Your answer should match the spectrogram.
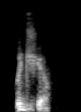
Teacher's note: So if I say like, would you, you'll very commonly hear would you, would you. The Y disappears, the D and the Y blend into a J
